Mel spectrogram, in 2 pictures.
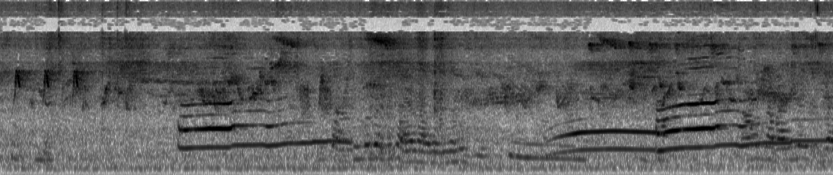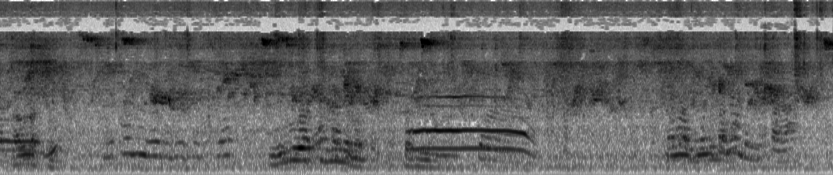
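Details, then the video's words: Fighting cats give a string of moaning, rising-and-falling yowls broken by harsher growly bursts and short pauses, building and easing across the stretch. Light bird chirping continues in the background. "Cats Fighting with sound"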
